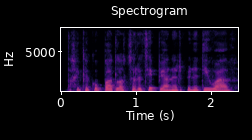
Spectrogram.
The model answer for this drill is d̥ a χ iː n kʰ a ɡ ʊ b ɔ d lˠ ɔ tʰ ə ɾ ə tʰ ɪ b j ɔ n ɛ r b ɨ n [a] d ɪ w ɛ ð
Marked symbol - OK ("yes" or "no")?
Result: no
